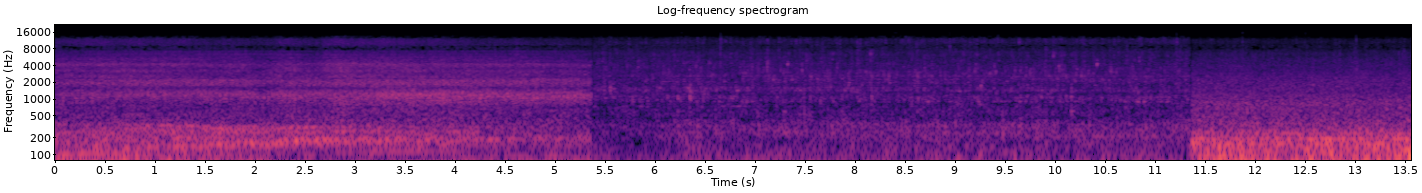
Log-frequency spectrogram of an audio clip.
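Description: Snowy street ambience in three abruptly cut stretches. First comes a steady rush like running canal water, with a car driving on snow. Then a quieter hush follows, and from about eleven seconds in a louder low rumble.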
